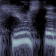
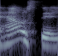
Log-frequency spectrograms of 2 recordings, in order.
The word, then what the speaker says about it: Houston: So you're talking about Houston and Houston. We got Houston Street downtown, but if you're in Texas, it's Houston. It's spelled the same way.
